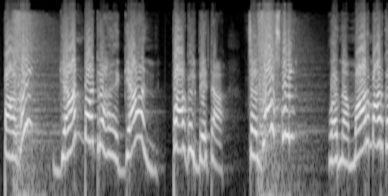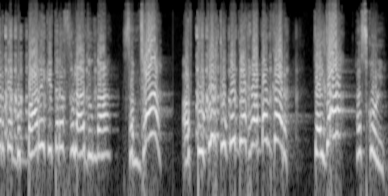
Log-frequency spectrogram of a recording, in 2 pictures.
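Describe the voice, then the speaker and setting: Cartoon dad, hot-tempered, mocking, woman voicing him, squeaky high, lively. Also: unhurried, soft background music, exaggerated voice. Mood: angry scolding. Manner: scolding, shouting orders, repeats words mockingly. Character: short-tempered stingy middle-aged father. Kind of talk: cartoon comedy voice acting.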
